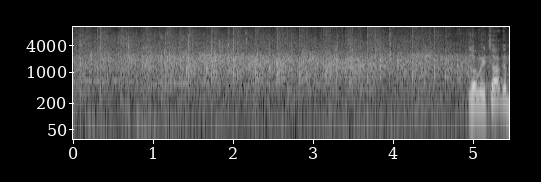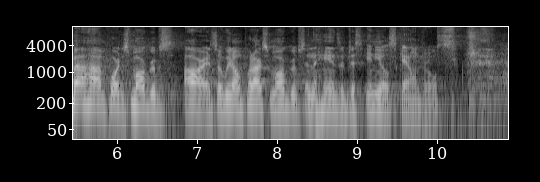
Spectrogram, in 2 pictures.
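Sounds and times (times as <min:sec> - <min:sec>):
audience applause welcoming a new small group coordinator onto the staff: 0:00.0 - 0:05.3
speech: 0:04.9 - 0:10.8
laughter: 0:10.4 - 0:10.8.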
